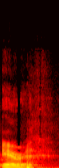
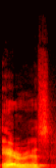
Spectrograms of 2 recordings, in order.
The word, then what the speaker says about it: Aerith: quick mentioning her uh Eris or aerith I say aerith I say aerith too like I did say Eris because like when a planning as a kid it says heiress for North America so I was just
